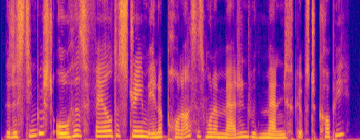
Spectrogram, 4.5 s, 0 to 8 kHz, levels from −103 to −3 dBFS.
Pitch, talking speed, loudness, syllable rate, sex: 225 Hz, 215 wpm, -19 LUFS, 6.6 syllables/s, female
